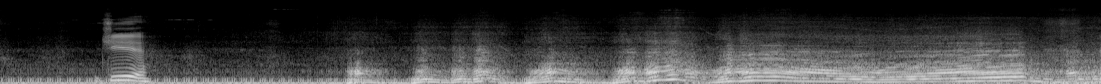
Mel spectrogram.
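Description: Carbureted Honda Hornet 600 motorcycle revving and accelerating while being ridden on the road, with engine pitch rising and falling through repeated throttle blips and gear changes, loud and close, with people talking over it.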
